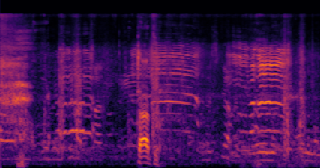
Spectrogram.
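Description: Goats bleating, with two drawn-out, wavering calls in the second half, among people talking.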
